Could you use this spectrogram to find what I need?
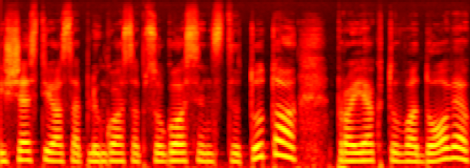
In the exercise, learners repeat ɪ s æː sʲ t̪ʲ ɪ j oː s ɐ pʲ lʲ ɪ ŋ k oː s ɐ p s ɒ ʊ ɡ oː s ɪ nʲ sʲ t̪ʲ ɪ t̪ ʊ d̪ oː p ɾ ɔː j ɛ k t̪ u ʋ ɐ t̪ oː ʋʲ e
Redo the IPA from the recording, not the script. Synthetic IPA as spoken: ɪ ʃ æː sʲ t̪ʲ ɪ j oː s ɐ pʲ lʲ ɪ ŋ k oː s ɐ p s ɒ ʊ ɡ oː s ɪ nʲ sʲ t̪ʲ ɪ t̪ ʊ t̪ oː p ɾ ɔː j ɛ k t̪ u ʋ ɐ d̪ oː ʋʲ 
